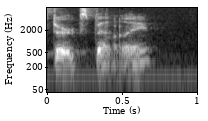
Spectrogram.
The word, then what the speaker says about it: Dierks Bentley: Dierks Bentley? I think it's Dierks Bentley.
